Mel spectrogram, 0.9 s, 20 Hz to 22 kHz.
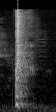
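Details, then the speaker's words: Peak flow meter blown with a short puff that pops the indicator to the top without moving much air; incorrect technique, needs a sustained blow (the child's earlier blows reached about 120–125). "you see I just popped it all the way to the top I didn't really move any air so that's you got to watch that it needs to be a sustained blow"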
